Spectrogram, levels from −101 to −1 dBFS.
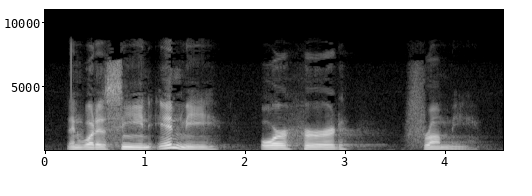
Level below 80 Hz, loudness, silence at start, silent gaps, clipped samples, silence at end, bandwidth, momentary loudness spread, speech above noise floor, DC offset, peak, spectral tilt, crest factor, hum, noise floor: -56 dBFS; -21 LUFS; 0.25 s; none; under 0.1%; 0.35 s; 8.6 kHz; 17 LU; 37 dB; under 0.1%; -2 dBFS; -7 dB/octave; 20 dB; none; -58 dBFS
